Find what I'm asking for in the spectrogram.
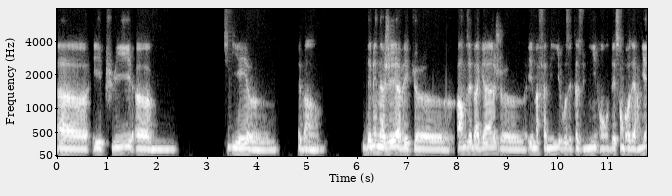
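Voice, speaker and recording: Very slow speech with long, frequent pauses and ordinary pitch variation. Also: man, very deep, low pitch for a man. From France, Besançon. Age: 30s. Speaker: company executive. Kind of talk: presentation. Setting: video call. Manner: halting, many fillers.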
